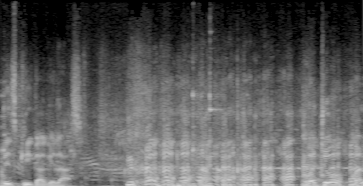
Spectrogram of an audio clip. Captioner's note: Laughs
